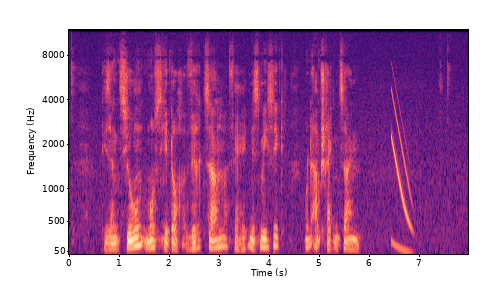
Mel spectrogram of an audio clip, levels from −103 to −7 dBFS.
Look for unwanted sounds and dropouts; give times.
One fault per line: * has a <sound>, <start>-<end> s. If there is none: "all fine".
* has a chirp, 6.4-6.9 s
